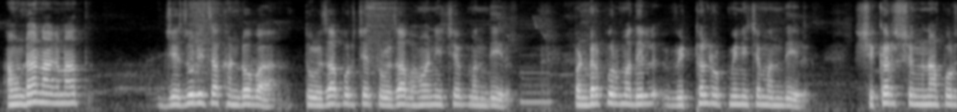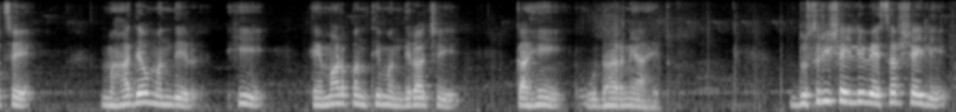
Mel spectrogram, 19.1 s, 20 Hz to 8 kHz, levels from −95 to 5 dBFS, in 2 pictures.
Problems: none marked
